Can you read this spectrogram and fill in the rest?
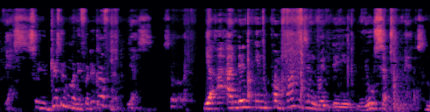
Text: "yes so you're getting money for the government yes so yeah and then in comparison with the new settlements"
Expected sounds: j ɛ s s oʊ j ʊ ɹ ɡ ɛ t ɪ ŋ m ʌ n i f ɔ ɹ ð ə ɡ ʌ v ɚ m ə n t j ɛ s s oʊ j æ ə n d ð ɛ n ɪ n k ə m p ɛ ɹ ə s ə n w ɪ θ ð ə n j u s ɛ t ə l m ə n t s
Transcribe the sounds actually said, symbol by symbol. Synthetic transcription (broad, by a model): j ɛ s s oʊ j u ɡ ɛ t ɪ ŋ m ʌ n i f ɔ ɹ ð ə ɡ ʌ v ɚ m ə n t j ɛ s s oʊ j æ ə n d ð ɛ n ɪ n k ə m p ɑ ə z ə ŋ w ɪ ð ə n j u s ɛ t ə l m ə n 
